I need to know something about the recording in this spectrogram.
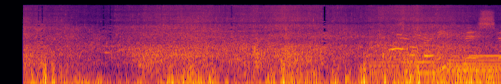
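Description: Ocean surf washing up a sandy beach, with wind rumbling on the microphone. About four and a half seconds in, music fades in over the waves.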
